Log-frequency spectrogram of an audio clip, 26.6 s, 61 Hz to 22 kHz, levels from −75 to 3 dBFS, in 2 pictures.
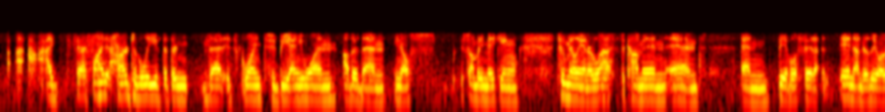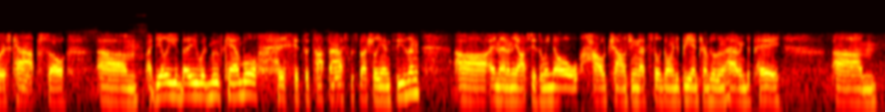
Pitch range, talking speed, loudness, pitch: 115-125 Hz, 175 wpm, -21 LUFS, 120 Hz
